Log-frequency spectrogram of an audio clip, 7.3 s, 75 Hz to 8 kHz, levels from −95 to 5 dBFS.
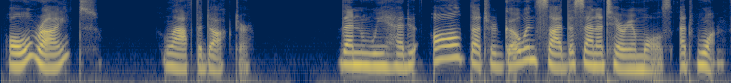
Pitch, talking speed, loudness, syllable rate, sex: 215 Hz, 140 wpm, -19 LUFS, 4.5 syllables/s, female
